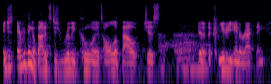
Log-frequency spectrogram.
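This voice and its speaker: A man from Texas talks quickly on a roundtable, his mid-range voice bright and forceful with a Texan accent. The chat is casual and rambling, full of restarts. The recording is low-quality, with a little hiss or hum.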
